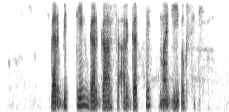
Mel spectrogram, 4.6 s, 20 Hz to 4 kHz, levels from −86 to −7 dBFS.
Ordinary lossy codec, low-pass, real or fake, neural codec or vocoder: Opus, 16 kbps; 3.6 kHz; fake; vocoder, 22.05 kHz, 80 mel bands, HiFi-GAN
